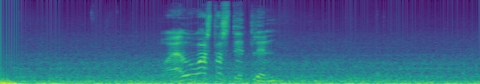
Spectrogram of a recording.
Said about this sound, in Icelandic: Og að því sögðu er ég að keira hérna fram hjá kerinu.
